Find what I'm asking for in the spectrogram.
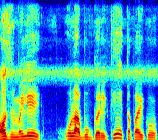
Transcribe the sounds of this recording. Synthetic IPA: ɦʌd͡zurmʌjle | olabuk̚ɡʌɾekot̪ʰiet̪ʌpaĩko

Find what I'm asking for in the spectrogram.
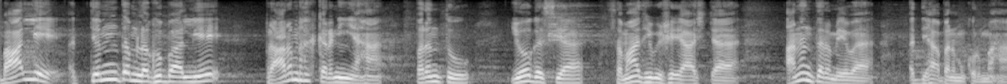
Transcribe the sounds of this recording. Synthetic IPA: baːljeːɐt̪jɐnt̪ɐmlɐɡʱubaːljeː | pɾaːɾɐmbʱɐkɐɾɐɳiːjɐɦɐpɐɾɐnt̪u | joːɡɐsjɐ | sɐmaːd̪ʱiʋiʂɐjaːʂʈɐ | ɐnɐnt̪ɐɾɐmeːʋɐː | d̪ʱjaːpɐnɐmkuɾmɐ̰ɦɐ̰

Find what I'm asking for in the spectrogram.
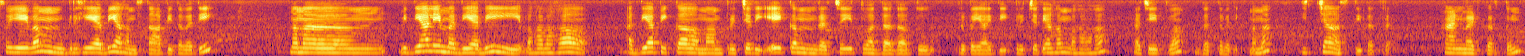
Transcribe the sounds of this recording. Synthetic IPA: sɐjeːʋɐmɡɾiɦeːɐbʱiɐɦɐmst̪ʰaːpit̪ɐʋɐt̪i | mɐmɐ | ʋid̪jaːlɐjɐmɐd̪ʱjeɐbʱiʋɐɦɐʋɐɦɐ | ɐ̰d̪jaːpikɐmaːmpɾit͡ʃɐt̪iʔeːkɐmɾɐt͡ʃɐjt̪ʋɐd̪ɐd̪aːt̪u | kɾipɐjaːjt̪ipɾit͡ʃɐt̪iɐɦɐmʋɐɦɐʋɐɦɐ | ɾɐt͡ʃɐjt̪ʋɐd̪ɐt̪ːɐʋɐt̪ḭmɐmɐ | it͡ʃːt͡ʃːaːɐst̪it̪ɐt̪ɾɐ | haːɳɖmeɖkɐɾt̪um

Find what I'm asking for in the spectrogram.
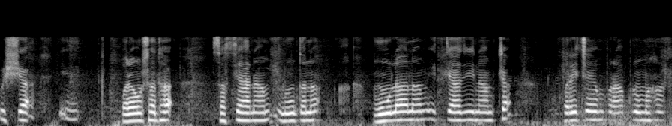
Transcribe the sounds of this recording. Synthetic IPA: ʋiʃja | ipɐɾɐ̃w̃ʃɐd̪ʱɐ | sɐsjaːnaːmnuːt̪ɐnɐ | muːlaːnaːmit̪jaːd͡ʒ̪iːnaːmt͡ʃɐ | pɐɾit͡ʃɐjɐmpɾaːpnumɐɦɐ̆

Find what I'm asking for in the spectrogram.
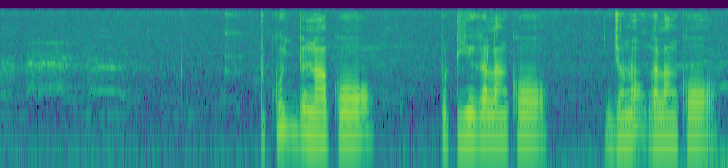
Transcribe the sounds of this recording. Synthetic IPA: ʈukuc̚ˀbɛnakɔ | pəʈijəɡalaŋkɔ | d͡ʒɔnɔʔɡalaŋkɔ

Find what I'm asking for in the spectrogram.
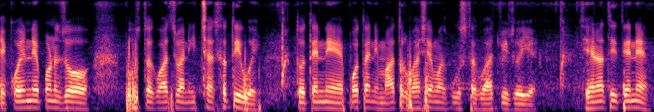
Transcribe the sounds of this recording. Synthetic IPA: kekoinepəɳd͡ʒopʊst̪əkʋãt͡ʃʋaniːtːʃʰaʃʰət̪iɦoit̪ot̪enepot̪animat̪ɾubʱaʃamãpust̪əkʋãt͡ʃʋid͡ʒoije | d͡ʒenat̪ʰit̪ene

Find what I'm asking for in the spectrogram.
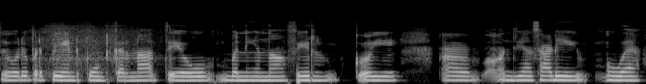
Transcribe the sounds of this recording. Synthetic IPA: t̪eːoːɾeːʊp̬ːəɾpẽːɳʈpũːɳʈkəɾnaːt̪eːoːbəniːə̃nd̪ãːpʰɪɾkoːiː | ə̰̃nd͡ʒɪjãːsaːɽiːɦoːɛː

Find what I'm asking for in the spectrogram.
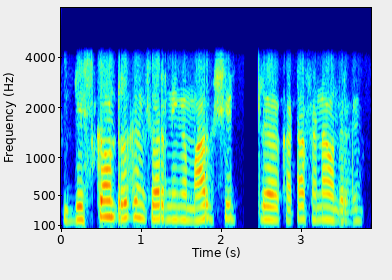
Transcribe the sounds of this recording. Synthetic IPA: ɖɪskɐwʊɳʈɪɾɯkːɯŋɡɐsaːɾniːŋɡɐmaːɾkʂiːʈ | lɐkɐʈːaːfɛnːaːʋɐnd̪ɯɾɯkːɯ̃

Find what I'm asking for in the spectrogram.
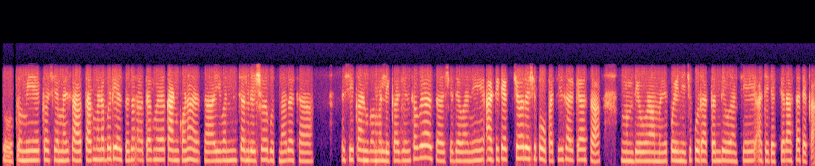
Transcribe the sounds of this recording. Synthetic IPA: t̪ot̪omiːekəɕeməesawt̪akm̤əɳabəɾiəst̪əsəɾawt̪akm̤əakaɳkoɽ̃aəsaiʋənt͡ɕənd̪ɾiɕəɭbʱut̪nat̪əsa | əɕiːkaɳɡoməlːikad͡ʑinsəɡɭaəsaəɕẽd̪eʋaniaɾkiʈek̚t͡ɕəɾəɕipopat͡ɕisaɾkʰeəsa | d̪ewɳ̃am̤əɳepəjnit͡ɕiːpuɾat̪ənd̪eʋɳ̃ãt͡ɕia̰ɾkiʈek̚t͡ɕəɾasat̪ɛka̰

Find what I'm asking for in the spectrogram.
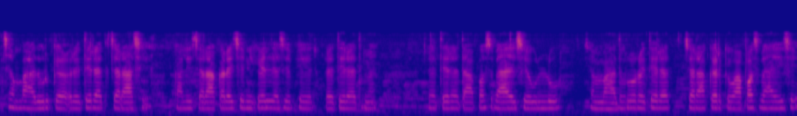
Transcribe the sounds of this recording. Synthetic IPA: t͡ʃəmbaɦd̪uɾkeɾət̪eɾət̪ʰt͡ʃəɾat͡ʃʰɛkalit͡ʃəɾakəɾɛt͡ʃʰɛnikəld͡ʒat͡ʃʰɛpʰeɾːət̪eɾət̪ʰme | ɾət̪eɾət̪apəsbʱajɛt͡ʃʰɛulːu | t͡ʃəmbʱaɦd̪uɾoɾəɦt̪eɾət̪̚t͡ʃəɾakəɾkeʋapəsbʱajɛt͡ʃʰɛ

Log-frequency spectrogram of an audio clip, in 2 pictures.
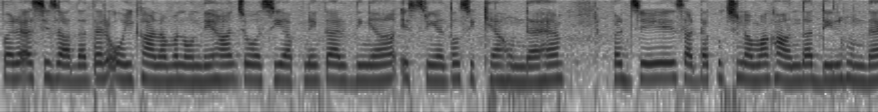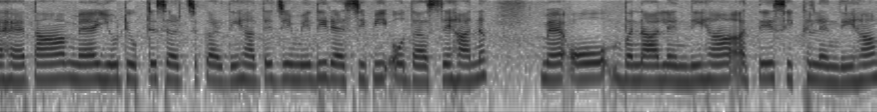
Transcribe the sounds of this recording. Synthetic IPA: pəɾəsĩːzjaːd̪aːt̪əɾoːiːkʰaːnaːbənɔ̃ːnd̪eːɦãːd͡ʒoːəsĩːaːpnẽːkəɾd̪ijãːʔɪst̪ɾɪjãːt̪õːsɪkʰːjaːɦʊnd̪aːɦɛː | pəɾd͡ʒeːsaːɖaːkʊt͡ʃʰnəʋãːkʰaːnd̪aːd̪ɪlɦʊnd̪aːɦɛːt̪ãːmɛ̃ːjuːʈjuːb̚t̪eːsəɾt͡ʃkəɾd̪iːɦãːt̪eːd͡ʒɪʋẽːd̪iːɾɛːsɪpiːʔoːd̪əsd̪eːɦən | mɛ̃ːʔoːbənaːlɛ̃ːnd̪iːɦãːʔə̰t̪eːsɪkʰlɛ̃ːnd̪iːɦãː

